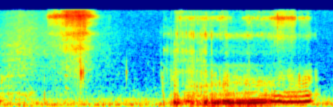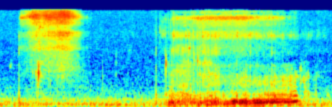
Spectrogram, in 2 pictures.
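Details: Sleeping pug snoring: two slow, rattling snoring breaths with quiet whistling exhales between them, in a quiet room.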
